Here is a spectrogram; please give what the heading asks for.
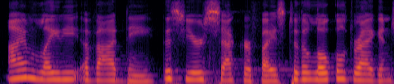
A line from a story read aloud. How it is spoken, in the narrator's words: she said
